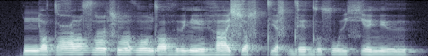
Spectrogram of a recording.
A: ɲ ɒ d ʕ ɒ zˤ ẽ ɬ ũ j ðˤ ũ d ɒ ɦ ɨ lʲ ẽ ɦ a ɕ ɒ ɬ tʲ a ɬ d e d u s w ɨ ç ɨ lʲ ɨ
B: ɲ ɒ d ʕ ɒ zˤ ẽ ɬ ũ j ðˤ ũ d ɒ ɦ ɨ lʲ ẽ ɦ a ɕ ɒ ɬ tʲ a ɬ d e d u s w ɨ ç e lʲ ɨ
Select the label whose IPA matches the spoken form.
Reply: B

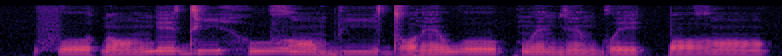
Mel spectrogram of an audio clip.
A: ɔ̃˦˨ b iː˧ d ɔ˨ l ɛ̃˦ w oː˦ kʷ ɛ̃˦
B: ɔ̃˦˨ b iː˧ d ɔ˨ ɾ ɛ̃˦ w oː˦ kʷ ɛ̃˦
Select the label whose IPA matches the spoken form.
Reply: B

